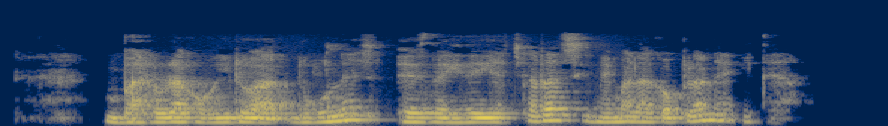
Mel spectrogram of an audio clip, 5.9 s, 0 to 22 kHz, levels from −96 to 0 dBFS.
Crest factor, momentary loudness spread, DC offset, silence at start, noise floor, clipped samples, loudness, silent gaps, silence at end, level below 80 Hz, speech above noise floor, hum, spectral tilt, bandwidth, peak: 16 dB; 9 LU; under 0.1%; 0.4 s; -47 dBFS; under 0.1%; -20 LUFS; 0.60-0.65 s; 0.65 s; -66 dBFS; 27 dB; none; -7.5 dB/octave; 7.6 kHz; -4 dBFS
